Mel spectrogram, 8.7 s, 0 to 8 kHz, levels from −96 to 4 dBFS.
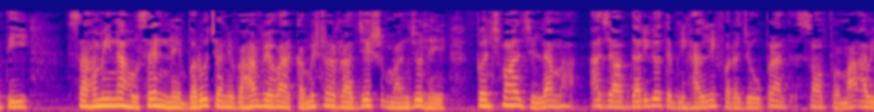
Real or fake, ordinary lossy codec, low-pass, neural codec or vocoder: fake; MP3, 24 kbps; 7.2 kHz; codec, 24 kHz, 3.1 kbps, DualCodec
